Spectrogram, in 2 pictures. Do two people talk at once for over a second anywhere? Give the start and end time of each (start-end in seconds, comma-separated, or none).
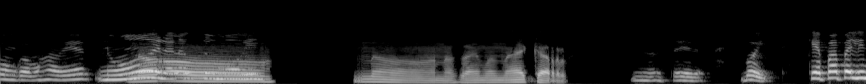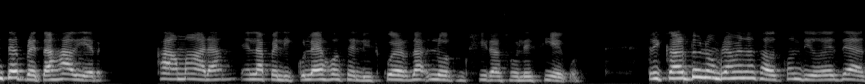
1.2-2.7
